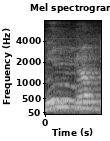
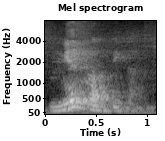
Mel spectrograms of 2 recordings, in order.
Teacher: نون ساکن اور را کو ملا کر اکٹھے پڑھیں گے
